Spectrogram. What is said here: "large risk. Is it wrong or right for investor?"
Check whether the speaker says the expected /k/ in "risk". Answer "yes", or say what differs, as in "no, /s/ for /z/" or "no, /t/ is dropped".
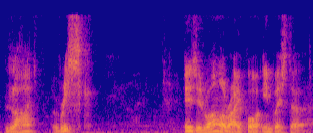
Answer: yes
